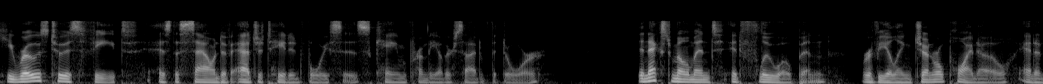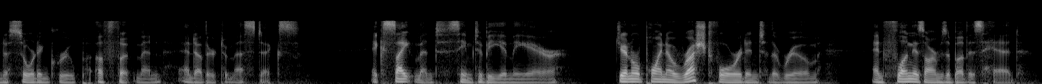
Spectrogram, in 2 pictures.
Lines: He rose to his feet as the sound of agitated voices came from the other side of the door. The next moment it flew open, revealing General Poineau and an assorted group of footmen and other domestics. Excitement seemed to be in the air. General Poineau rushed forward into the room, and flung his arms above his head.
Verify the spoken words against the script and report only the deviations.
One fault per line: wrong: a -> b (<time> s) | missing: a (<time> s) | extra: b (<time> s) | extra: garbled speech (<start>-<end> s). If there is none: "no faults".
no faults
